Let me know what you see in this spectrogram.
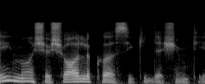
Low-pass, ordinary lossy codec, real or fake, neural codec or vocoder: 7.2 kHz; AAC, 64 kbps; fake; codec, 16 kHz, about 1 kbps, DyCAST, with the encoder's durations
